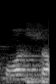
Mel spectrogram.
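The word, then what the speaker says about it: Porsche Design: पर मैं बता दूं कि पोर्शा है इसका रियल प्रोनाउंसिएशन।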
